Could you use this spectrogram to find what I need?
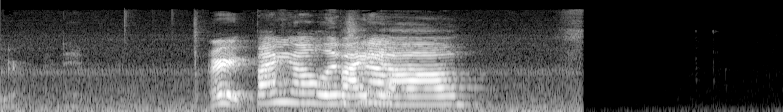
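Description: Two young women call out excitedly together.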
